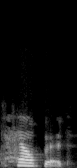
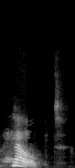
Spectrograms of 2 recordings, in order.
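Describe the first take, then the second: First: The ending is an extra syllable after help. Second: The ending is a short t sound, one syllable. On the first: The speaker calls it wrong. "Not helped" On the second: The speaker calls it right. "No, helped"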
